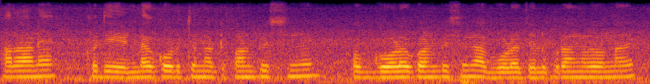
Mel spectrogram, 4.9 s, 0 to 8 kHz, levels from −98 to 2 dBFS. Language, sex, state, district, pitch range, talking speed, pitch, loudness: Telugu, male, Telangana, Mahabubabad, 160-170 Hz, 160 wpm, 165 Hz, -16 LUFS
